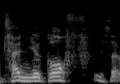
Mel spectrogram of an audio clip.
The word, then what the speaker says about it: Gough: Tanya Gough, is that right? It is Gough, yes.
